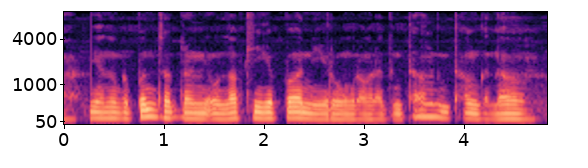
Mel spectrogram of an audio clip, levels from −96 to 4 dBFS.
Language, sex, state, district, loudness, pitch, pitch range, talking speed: Garo, male, Meghalaya, South Garo Hills, -18 LUFS, 105 Hz, 95-115 Hz, 100 wpm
